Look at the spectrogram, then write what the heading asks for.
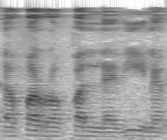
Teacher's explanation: ra bagi atas itu tafkhim, dibaca tebal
